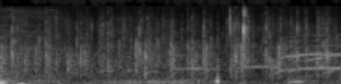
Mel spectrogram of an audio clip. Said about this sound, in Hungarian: Majd, majd lesz majd azt is, majd megígérem, mert néhányszor kifelejtem az adásokból a tapsot.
